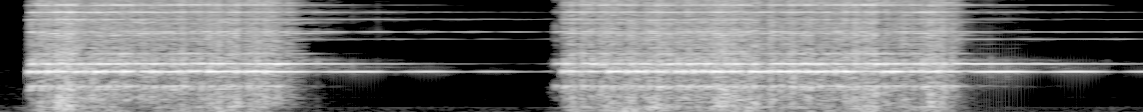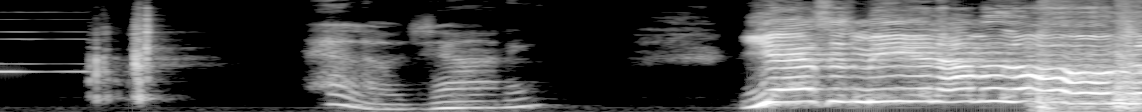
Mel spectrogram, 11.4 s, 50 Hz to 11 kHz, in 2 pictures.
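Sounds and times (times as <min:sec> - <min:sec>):
old-style telephone bell ringing: 0:00.1 - 0:06.5
speech: 0:09.4 - 0:11.4
rock and roll song: 0:09.5 - 0:11.4.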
